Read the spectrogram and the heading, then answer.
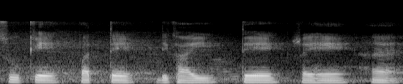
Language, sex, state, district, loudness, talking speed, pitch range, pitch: Hindi, male, Rajasthan, Jaipur, -17 LUFS, 90 wpm, 95-100 Hz, 100 Hz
